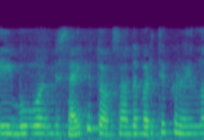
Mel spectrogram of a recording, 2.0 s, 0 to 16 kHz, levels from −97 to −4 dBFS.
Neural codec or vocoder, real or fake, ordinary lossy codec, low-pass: none; real; AAC, 64 kbps; 7.2 kHz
